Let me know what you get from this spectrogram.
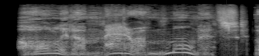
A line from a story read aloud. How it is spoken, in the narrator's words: the little astronaut whispered, astoundedly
